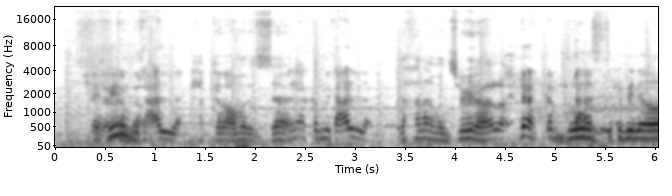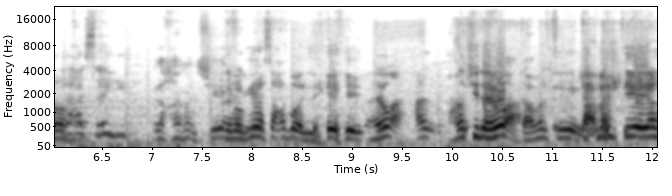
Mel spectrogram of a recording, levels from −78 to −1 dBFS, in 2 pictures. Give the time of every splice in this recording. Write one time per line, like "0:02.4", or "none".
none

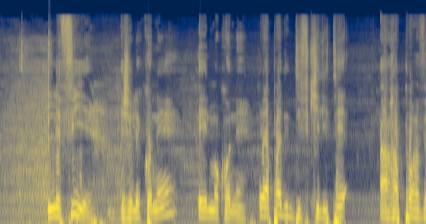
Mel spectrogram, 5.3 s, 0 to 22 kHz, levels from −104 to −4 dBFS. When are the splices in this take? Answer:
0:03.2

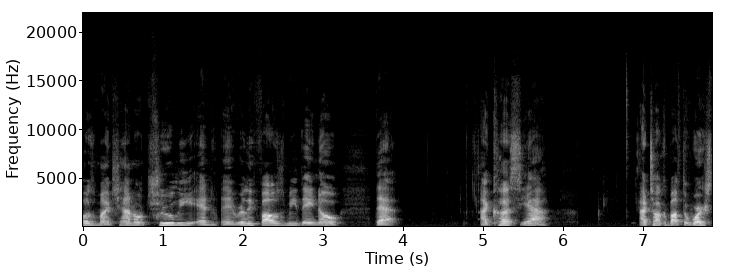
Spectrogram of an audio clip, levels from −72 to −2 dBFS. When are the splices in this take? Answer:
none

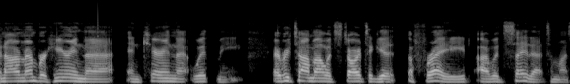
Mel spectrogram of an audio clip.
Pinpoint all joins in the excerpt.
0:01.2
0:02.5
0:04.1

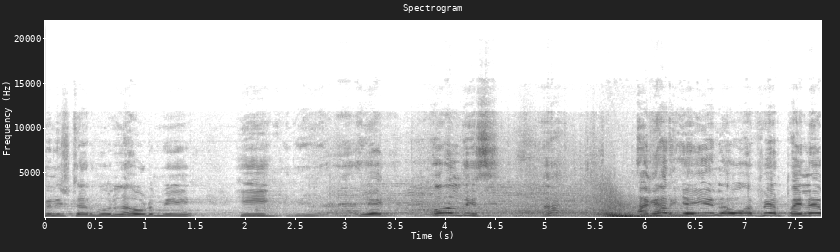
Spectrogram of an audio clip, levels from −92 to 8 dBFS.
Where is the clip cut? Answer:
0:05.7

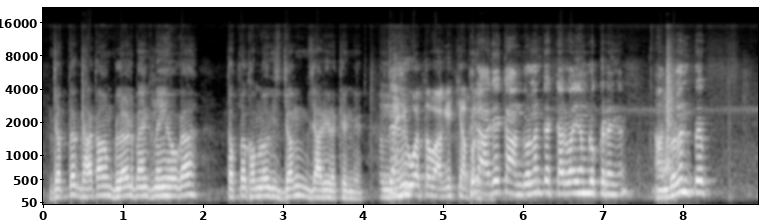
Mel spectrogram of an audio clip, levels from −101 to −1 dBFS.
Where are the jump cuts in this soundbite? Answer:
0:04.2

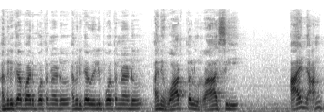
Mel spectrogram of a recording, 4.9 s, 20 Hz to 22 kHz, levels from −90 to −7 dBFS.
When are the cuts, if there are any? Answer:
0:01.1
0:02.2

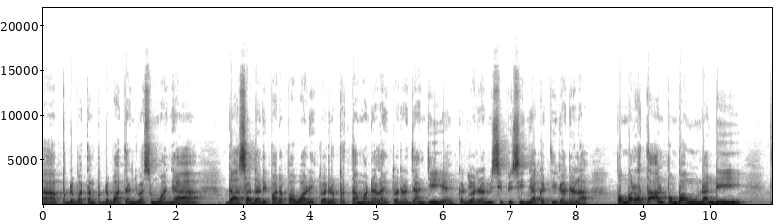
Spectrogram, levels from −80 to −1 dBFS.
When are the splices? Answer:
none

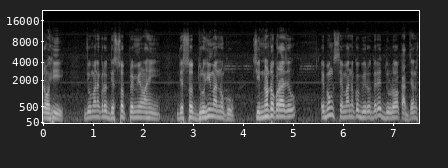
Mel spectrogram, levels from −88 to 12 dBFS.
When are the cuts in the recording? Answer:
none

